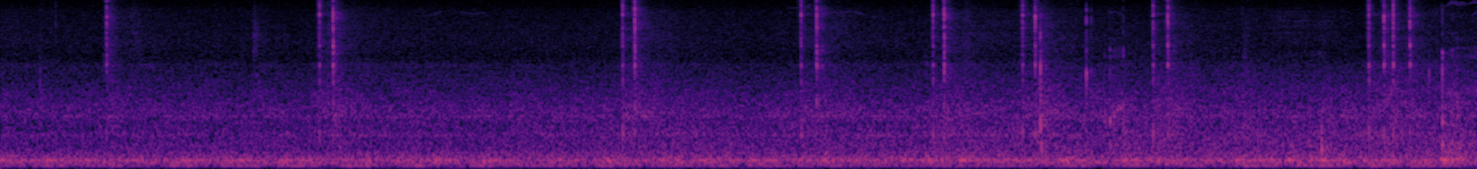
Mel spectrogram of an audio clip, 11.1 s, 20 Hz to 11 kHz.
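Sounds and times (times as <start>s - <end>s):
low steady hum: 0.0s - 11.0s
computer mouse clicks: 0.8s - 1.0s, 2.4s - 2.7s, 4.6s - 5.0s, 6.0s - 6.3s, 7.0s - 8.9s, 10.2s - 11.0s.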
